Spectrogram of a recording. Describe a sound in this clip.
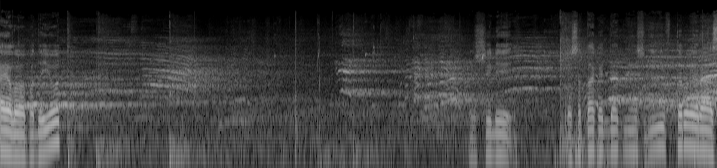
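A crowd murmurs and cheers in the stands.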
